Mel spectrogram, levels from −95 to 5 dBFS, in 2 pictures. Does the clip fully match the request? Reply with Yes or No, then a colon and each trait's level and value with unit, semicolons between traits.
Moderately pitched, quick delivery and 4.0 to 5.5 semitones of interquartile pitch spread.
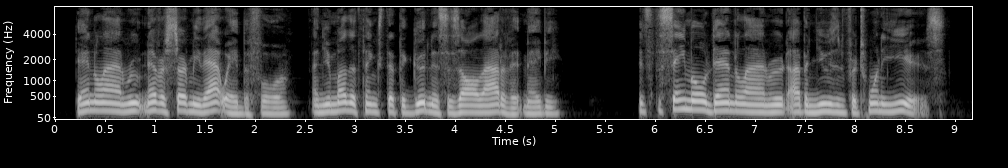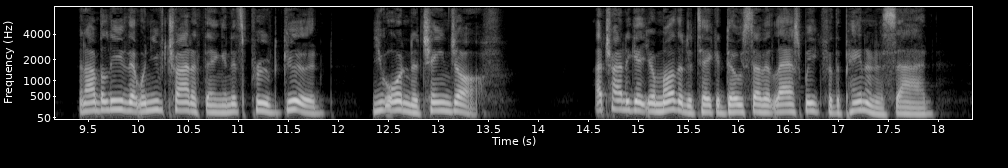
No: medium, 155 Hz; fast, 235 wpm; average, 3.6 semitones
